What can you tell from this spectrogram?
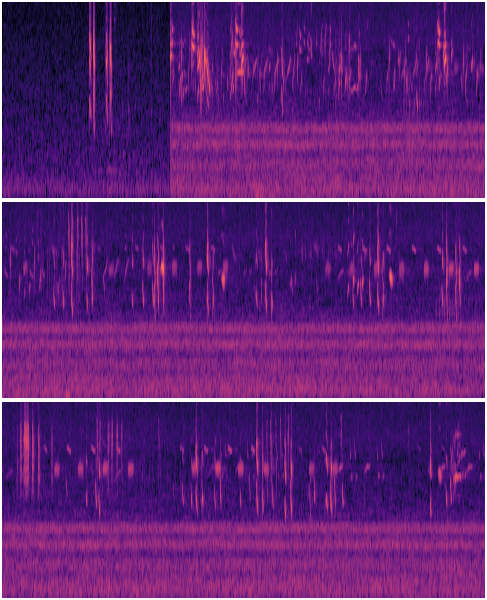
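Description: A flock of European goldfinches calling, with a couple of sharp calls about two seconds in and then dense, continuous twittering and tinkling chirps from about three and a half seconds on, over a steady faint drone.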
